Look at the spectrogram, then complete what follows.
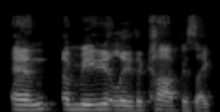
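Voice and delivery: ordinary delivery

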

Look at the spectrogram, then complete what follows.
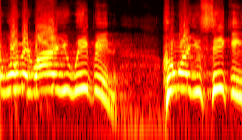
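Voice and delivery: preached scripture reading. Acted. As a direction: read Jesus' words with lift.

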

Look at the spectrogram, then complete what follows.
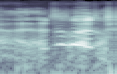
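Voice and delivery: hammed-up whimper of frustration; mock whine. Retelling his reply to the clerk, mock crying whine.

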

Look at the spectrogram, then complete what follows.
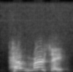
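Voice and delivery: high-pitched retold plea; imitated cry of a desperate prayer; crying supplication. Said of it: "He shouted, cried, and he made supplication".

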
